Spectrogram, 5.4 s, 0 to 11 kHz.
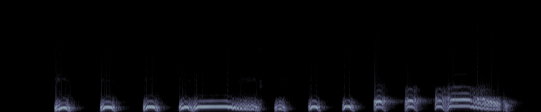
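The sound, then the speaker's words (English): An imitated barred-owl style 8-note hoot locator call, made by a turkey hunter to get a gobbler to gobble: a rhythmic run of loud, deep hoots, two of them drawn out and wavering, ending in a long falling note. No one talks. “The next thing I'm going to do is an 8-note and roll right into a caterwauler or the laugh.”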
